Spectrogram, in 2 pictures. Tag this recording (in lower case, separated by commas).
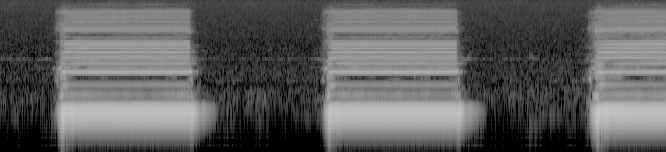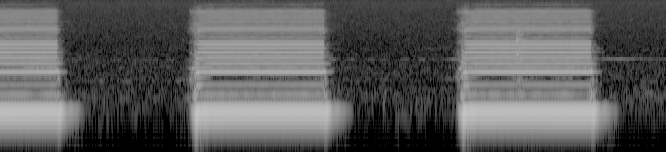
telephone, alarm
